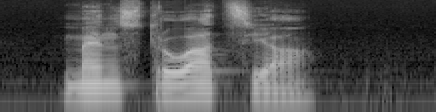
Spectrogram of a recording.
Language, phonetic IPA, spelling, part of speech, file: Polish, [ˌmɛ̃w̃struˈʷat͡sʲja], menstruacja, noun, Pl-menstruacja.ogg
